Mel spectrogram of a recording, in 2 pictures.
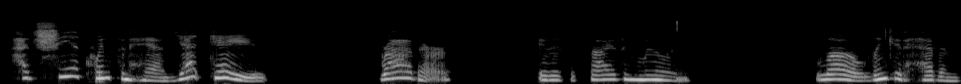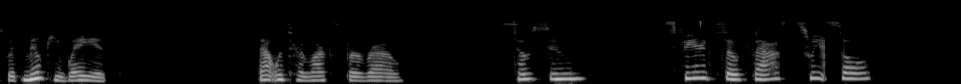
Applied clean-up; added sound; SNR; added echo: neural mask model Resemble Enhance denoiser.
